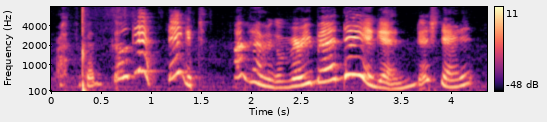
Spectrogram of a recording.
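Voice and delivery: very high, fast cartoon whine; squeaky character voice. Voicing her comic character's bad day: squeaky, fast whine. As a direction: squeak it out like a flustered little cartoon.

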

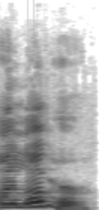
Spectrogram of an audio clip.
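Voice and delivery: high-pitched heartfelt protest; crying out. A narrator's reading. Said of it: "cried Miguel".

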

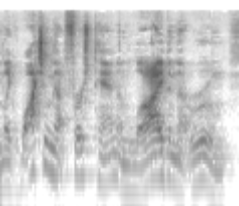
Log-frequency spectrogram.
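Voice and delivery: ordinary talk

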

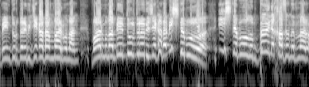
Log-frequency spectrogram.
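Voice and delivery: loud, triumphant boasting; pumped up. Real, not acted. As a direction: crow it like a winner. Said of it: "çok fena gaza geldim".

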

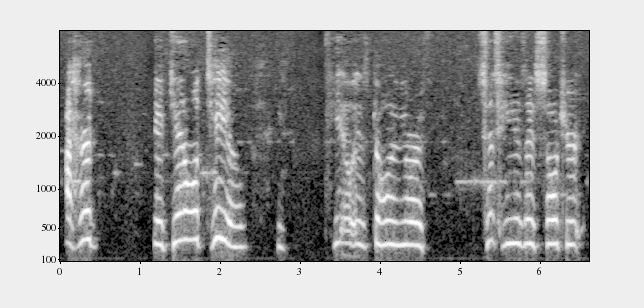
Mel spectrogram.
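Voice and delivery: high-pitched put-on lady's voice; Sonya's diary voice. Sonya confiding worry for her soldier husband, high put-on voice. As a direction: read the diary high, in character.

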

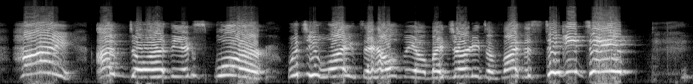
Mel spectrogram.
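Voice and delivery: put-on loud, high, perky little-girl voice; over-the-top children's show host; Dora the Explorer. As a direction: shout it cheerily like a cartoon kid. Young girl Dora introduced, then voiced.

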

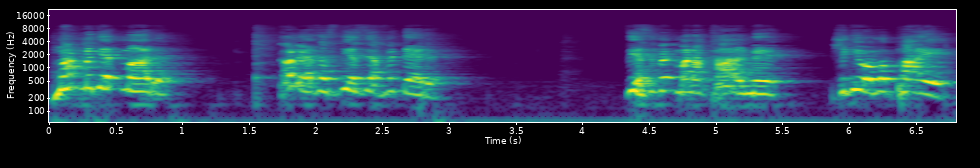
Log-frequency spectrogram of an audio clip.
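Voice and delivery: high, loud, distraught complaint; distraught outburst. Real, not acted. Jilted man lamenting Stacy's cheating, distraught.

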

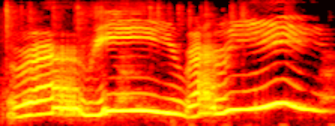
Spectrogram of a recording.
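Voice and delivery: high, long sing-out noise; drawn-out wail. Pretend. Owner making noises at pets, drawn-out wail. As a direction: wail it out high, stretching each sound.

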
